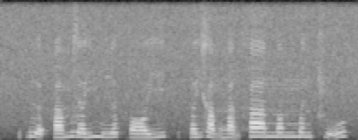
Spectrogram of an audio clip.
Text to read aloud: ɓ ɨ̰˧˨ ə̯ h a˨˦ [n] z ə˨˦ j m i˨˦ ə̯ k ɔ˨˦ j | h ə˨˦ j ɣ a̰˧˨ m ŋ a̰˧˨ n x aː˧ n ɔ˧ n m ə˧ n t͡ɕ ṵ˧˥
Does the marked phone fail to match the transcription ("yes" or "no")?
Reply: yes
